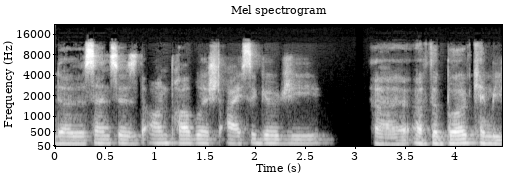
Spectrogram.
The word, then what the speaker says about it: isagogy: hi your word is isagogy I still go to am I saying that correct sounds fun may happen but the word is isagogy it's a noun and it's Latin from Greek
